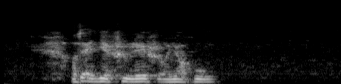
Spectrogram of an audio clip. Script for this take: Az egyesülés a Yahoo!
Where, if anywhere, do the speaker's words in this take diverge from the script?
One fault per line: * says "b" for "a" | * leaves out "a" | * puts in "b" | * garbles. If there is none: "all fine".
all fine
